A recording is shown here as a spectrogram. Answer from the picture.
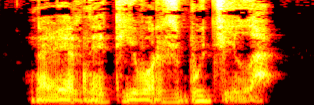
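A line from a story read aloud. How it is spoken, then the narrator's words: Whisper. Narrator (Russian): прошептал Ларри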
